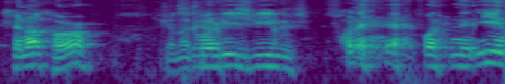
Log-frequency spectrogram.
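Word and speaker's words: Kilconquhar: And then he goes through a wee village called Kilconquer, which the Americans say is a Skelly Conquer, and the locals cry it Canucker.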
